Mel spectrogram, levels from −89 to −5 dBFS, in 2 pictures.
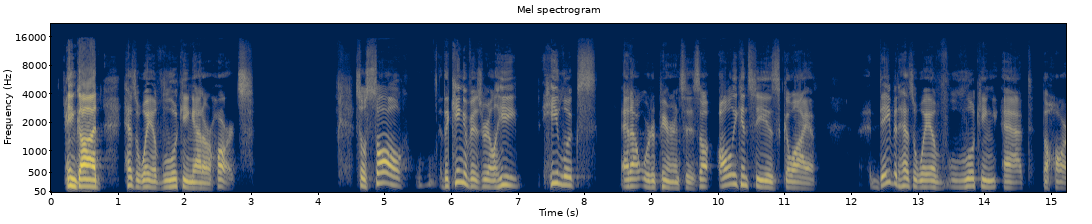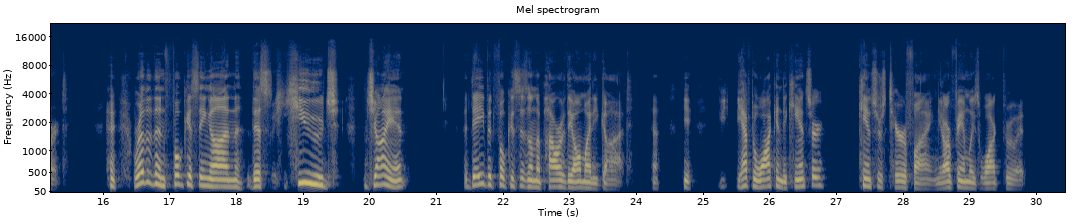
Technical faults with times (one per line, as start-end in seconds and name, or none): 0.26-0.66 microphone overload
1.02 microphone volume stepped down
5.07 microphone volume stepped down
